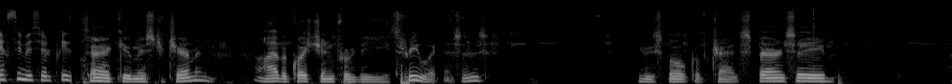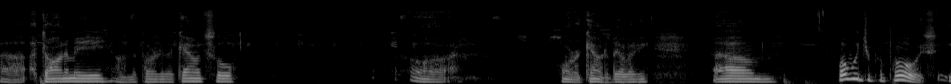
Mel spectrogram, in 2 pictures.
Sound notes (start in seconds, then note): 6.5 speaking French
